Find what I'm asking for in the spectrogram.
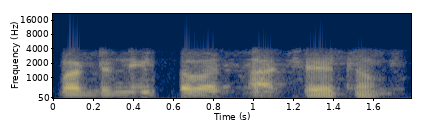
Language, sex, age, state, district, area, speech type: Maithili, male, 45-60, Bihar, Araria, rural, conversation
